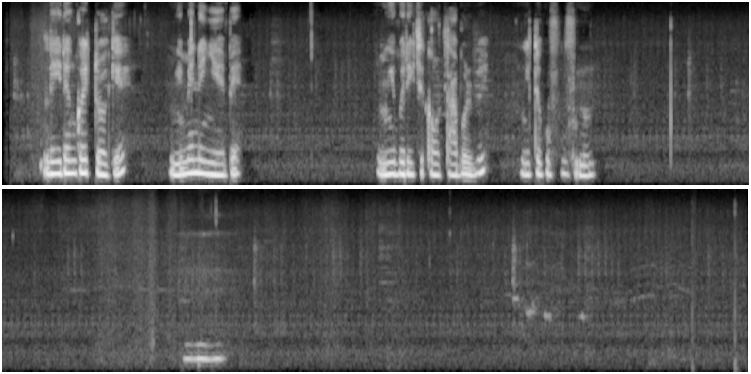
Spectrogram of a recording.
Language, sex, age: Wolof, female, 18-24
